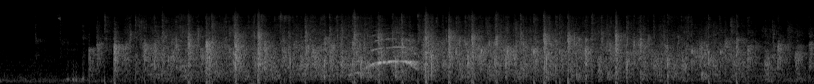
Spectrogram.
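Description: Audience applauding after a spoken-word poem: many hands clapping, starting about a second in and going on until near the end. About halfway through, one short whoop rises and falls above the clapping.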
